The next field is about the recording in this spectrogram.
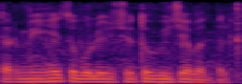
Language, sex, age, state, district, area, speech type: Marathi, male, 18-30, Maharashtra, Thane, urban, spontaneous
